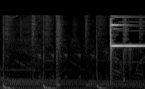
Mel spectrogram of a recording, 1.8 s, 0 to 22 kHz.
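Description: A bell is rung once on the radio morning show Truth in the Morning on 101.7 FM The Truth, signalling lateness for work; its bright, high ring sustains steadily after a few low, deep thumps from a beat in the background.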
